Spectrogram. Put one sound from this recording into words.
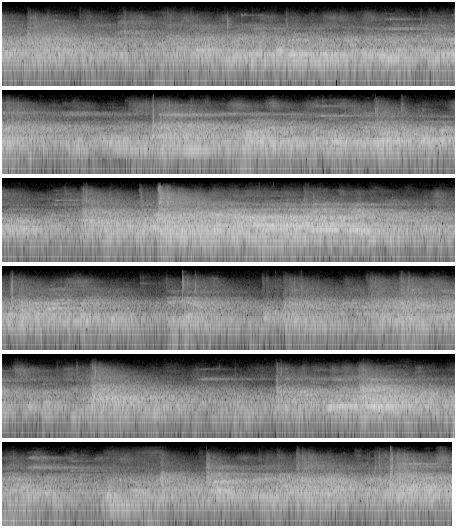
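A squash ball smacks off rackets and walls in a steady back-and-forth rally, echoing in a hard room.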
